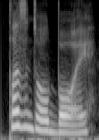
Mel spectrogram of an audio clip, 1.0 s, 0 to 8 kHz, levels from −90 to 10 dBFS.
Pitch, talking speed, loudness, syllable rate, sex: 220 Hz, 180 wpm, -16 LUFS, 4.8 syllables/s, female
